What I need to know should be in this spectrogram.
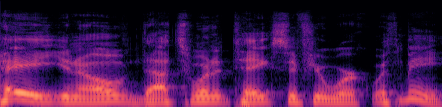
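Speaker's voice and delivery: ordinary delivery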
